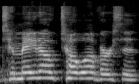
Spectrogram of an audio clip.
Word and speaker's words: Tamatoa: Tamatoa Perfect. and Maui. Yeah. I think you were saying it fine originally, Brandon. Tomato, Toa and Maui.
